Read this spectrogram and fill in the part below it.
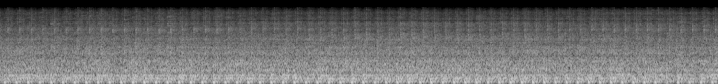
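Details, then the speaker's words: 1972 Homelite T10 garden tractor, the 10th one built; even, steady firing pulse at relaxed idle with no knocks or misses; generator light on, not charging; engine sounds healthy. "sounds really good sounds good and healthy let's get it outside and uh once we get it outside we'll have to mess with it maybe"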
